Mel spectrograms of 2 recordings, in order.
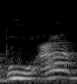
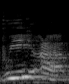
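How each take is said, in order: First: The first vowel is a pure u. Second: The first vowel blends u and i. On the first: "domah murni" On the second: "antara doma dengan kasroh kumpul"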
